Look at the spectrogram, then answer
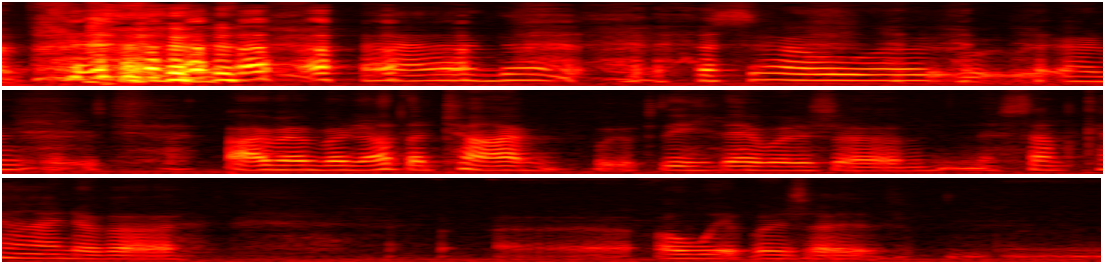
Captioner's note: laughter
